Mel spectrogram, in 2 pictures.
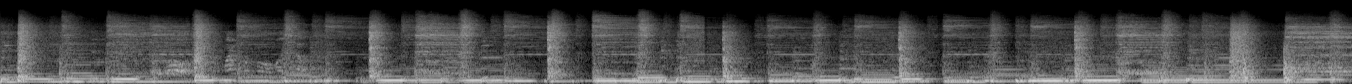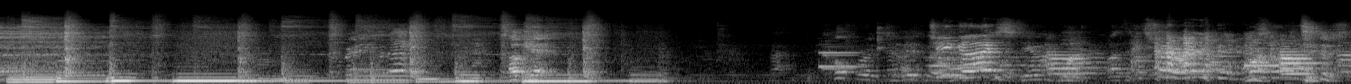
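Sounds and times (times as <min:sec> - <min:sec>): drum hits: 0:00.0 - 0:20.2
moving bass line: 0:00.0 - 0:20.3
rock band playing: 0:00.0 - 0:20.3, 0:22.8 - 0:27.0.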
